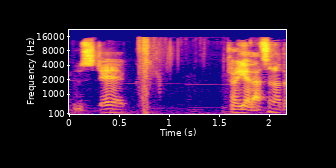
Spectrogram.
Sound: stick thuds

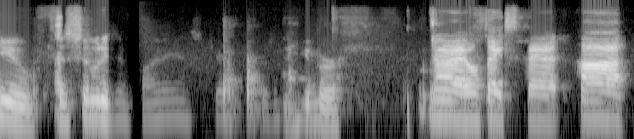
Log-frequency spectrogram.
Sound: mutter

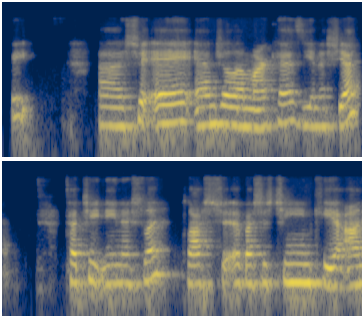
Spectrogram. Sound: speaks in foreign language; foreign language continues

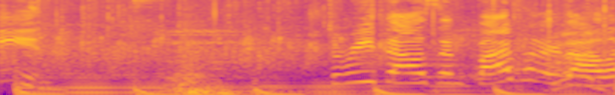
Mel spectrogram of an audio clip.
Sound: whoosh

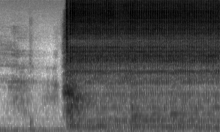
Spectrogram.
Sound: wheel spinning

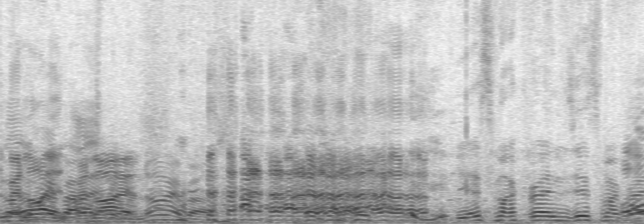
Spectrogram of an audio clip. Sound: laughing

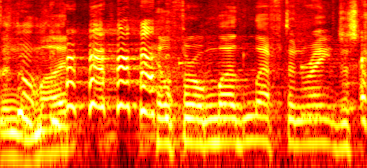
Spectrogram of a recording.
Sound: giggling

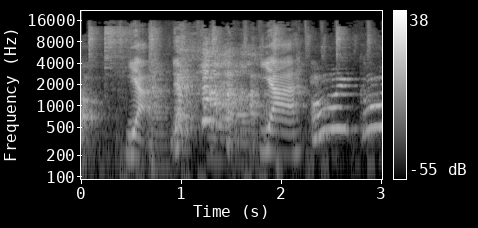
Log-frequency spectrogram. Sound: laughing

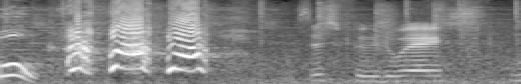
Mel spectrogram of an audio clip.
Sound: laughing

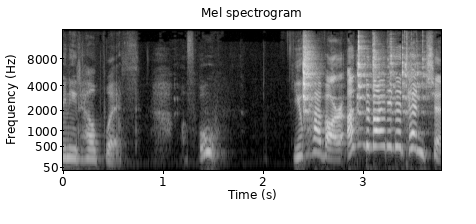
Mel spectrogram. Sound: clattering

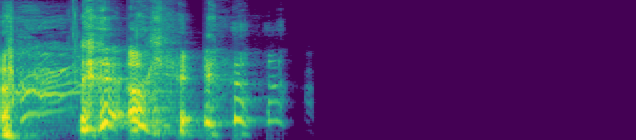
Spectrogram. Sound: laughs

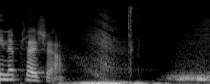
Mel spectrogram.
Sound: whooshing

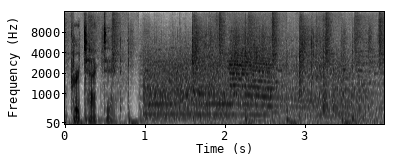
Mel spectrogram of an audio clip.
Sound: saw cutting tree

